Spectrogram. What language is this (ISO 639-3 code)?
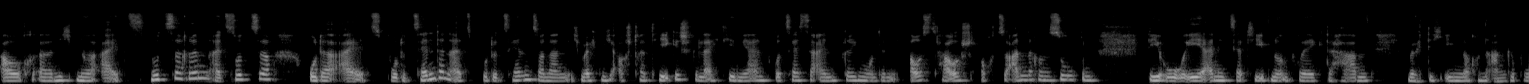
deu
